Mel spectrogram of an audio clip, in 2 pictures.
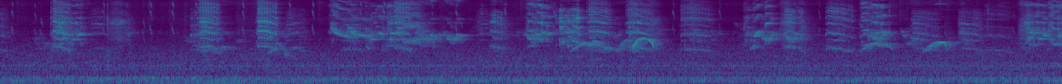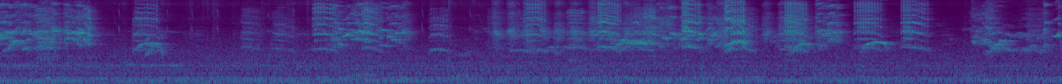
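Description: Cockatiel chicks give harsh, hissing rasps in quick repeated bursts during feeding.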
